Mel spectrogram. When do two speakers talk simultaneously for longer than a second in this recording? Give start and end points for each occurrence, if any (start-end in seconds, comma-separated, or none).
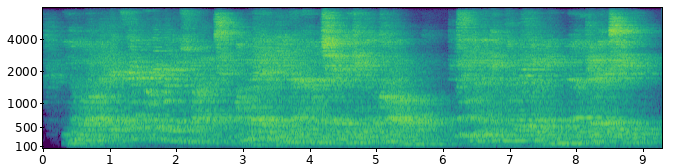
6.2-7.5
